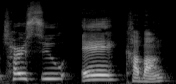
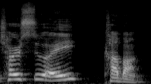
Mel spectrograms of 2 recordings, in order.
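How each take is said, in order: First: The possessive marker sounds like 'e'. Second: The possessive marker sounds like 'ui'. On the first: The speaker calls it right. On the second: The speaker calls it wrong.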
